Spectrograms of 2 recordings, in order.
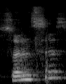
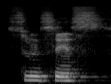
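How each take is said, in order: First: Sunsis asked as a question, rising at the end; checking Sunsis, tune going up; unsure retry. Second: Sunsis sounded out slowly, long final s; careful name try. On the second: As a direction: carefully spell out Sunsis by ear. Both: Shown as a demonstration. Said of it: "I hope I'm saying that correctly".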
